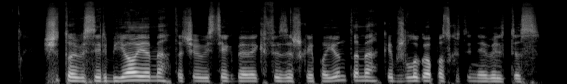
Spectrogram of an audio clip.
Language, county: Lithuanian, Kaunas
